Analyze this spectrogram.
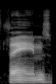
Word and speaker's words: Thames: It says Thames, but it turns out it's pronounced Thames because TH doesn't mean for some reason.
